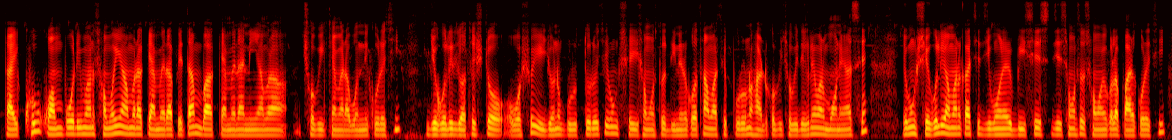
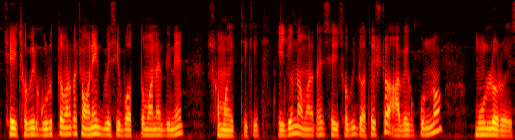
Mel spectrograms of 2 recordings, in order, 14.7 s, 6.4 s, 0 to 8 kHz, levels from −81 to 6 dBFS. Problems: none marked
